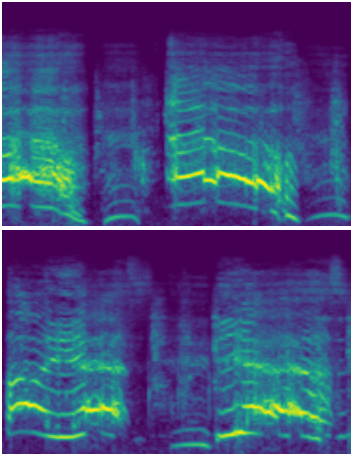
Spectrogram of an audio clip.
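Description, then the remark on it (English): A dairy cow moos loudly, several long, drawn-out bellowing calls with short lower grunts in between, rising and falling in pitch over a few seconds. “So when you hear this, finally, I'm one of those guys who can't wait to get to work in the morning, like a dairy cow.”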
